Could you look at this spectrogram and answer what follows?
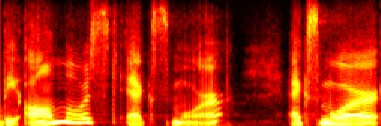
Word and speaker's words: Exmoor: called The Almost xmore Exmore is spelled e ex m o o r like the Moors yeah absolutely the there's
